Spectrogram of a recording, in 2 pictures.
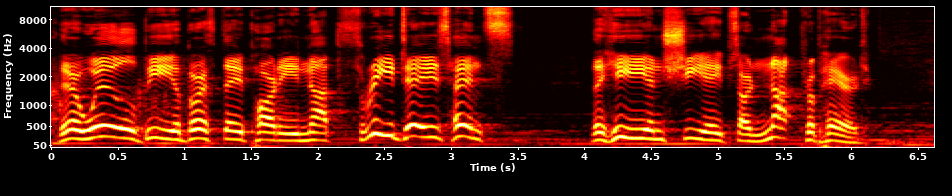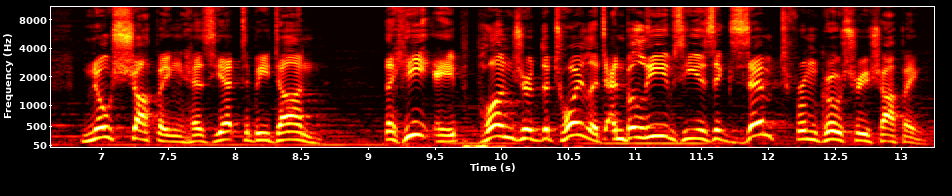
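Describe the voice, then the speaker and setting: A man's voice: high-pitched, very animated, unhurried, fairly bright tone, soft background music, heavily acted. A man playing a cunning, pompous mold spore orator bent on conquest, in a comic audio drama. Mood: scheming, grandiose. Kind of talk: theatrical audio comedy drama.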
